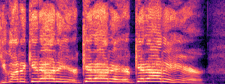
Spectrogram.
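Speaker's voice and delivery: very high-pitched, loud, urgent, frantic scream. Retelling a movie scene where a stranger warns her: imitating someone screaming. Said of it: "basically screaming at her from the block".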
